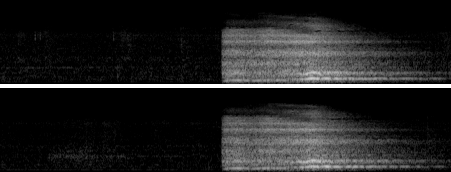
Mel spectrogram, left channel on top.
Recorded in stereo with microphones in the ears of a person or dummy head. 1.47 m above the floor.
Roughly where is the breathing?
Centre.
